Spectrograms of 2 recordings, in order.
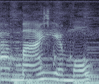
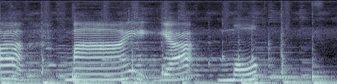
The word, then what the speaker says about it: ไม้ยมก: ไม้ ยมก นะ คะ อ่าน ว่า ไม้ ยมก นะ คะ เครื่อง หมาย นี้ นะ คะ อ่าน ว่า ไม้ ยมก นะ คะ อ่าน ออก เสียง ตาม คุณ ครู นะ คะ ไม้ ยมก นะ คะ อ่ะ หลัก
